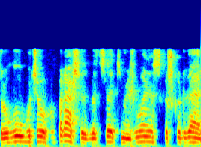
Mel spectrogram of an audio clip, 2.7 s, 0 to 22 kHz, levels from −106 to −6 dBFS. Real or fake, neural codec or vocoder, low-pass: real; none; 5.4 kHz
